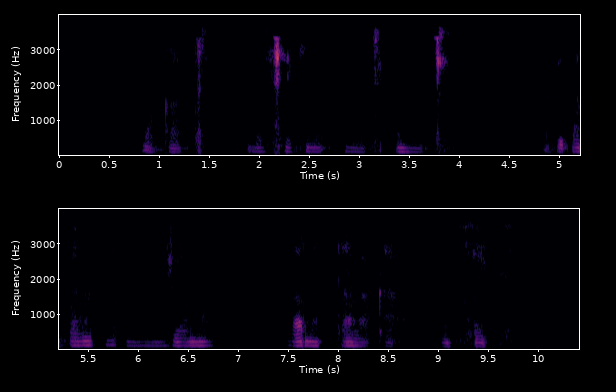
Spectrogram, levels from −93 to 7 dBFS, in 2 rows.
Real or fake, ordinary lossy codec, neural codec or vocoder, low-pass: fake; MP3, 24 kbps; codec, 24 kHz, 6 kbps, HILCodec; 3.6 kHz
